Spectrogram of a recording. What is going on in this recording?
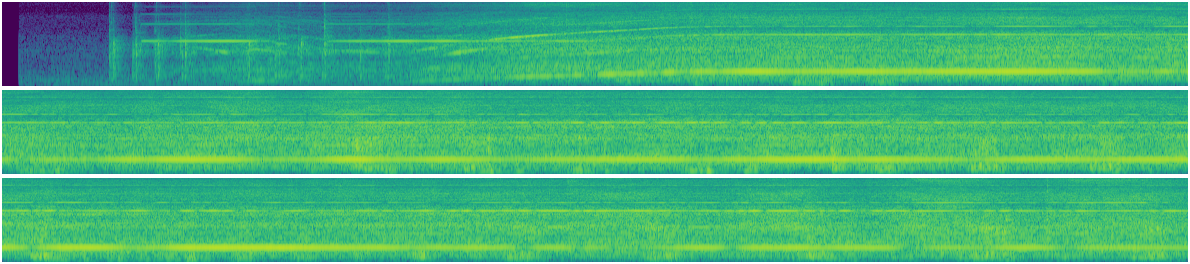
I vacuum the living room floor for a short period of time.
